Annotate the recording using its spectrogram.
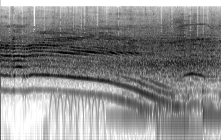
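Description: A boxing ring announcer's voice holding one long, drawn-out call of the winner's name, the note sliding steadily down in pitch for about three and a half seconds, over arena crowd noise.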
